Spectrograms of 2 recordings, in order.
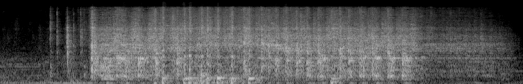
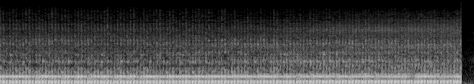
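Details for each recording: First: Fiat Coupe 16V Turbo after restoration and engine reinstall, with swapped fuel-rail inlet and outlet lines corrected: a short crank, then it catches and settles into a smooth, even run with no misses or knocks; clean start. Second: Fiat Coupe 16V turbo, started after a restoration and engine reinstall, with fresh coolant added and bleeding: the engine idles with a steady, slightly uneven pulse; fine at idle but rough after revs, and a vacuum leak or throttle body issue is suspected.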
